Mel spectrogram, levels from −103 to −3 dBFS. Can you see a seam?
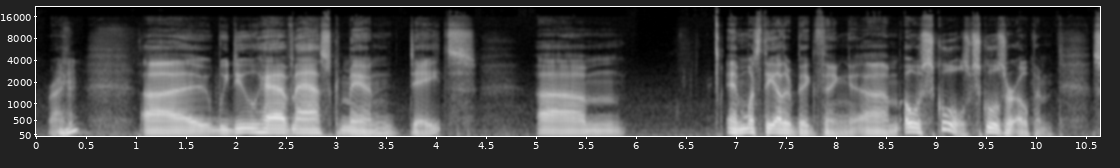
yes; 3 cuts; at 2.6 s, 6.9 s, 9.4 s

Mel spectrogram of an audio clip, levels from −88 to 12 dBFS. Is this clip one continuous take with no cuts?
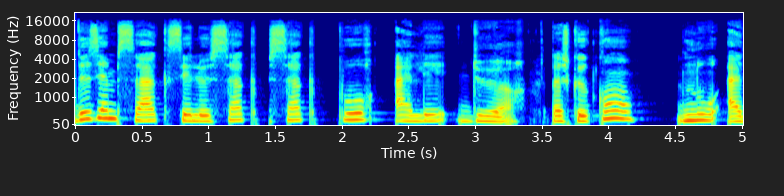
no; 1 cut; at 1.5 s

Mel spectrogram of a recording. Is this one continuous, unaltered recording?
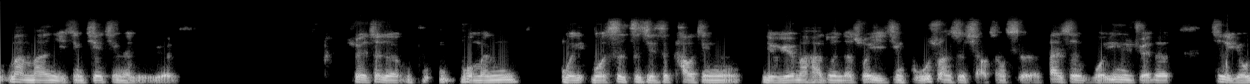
yes; 0 cuts

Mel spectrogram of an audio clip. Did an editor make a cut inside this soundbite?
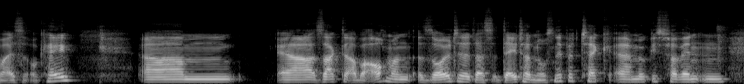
no; 0 cuts

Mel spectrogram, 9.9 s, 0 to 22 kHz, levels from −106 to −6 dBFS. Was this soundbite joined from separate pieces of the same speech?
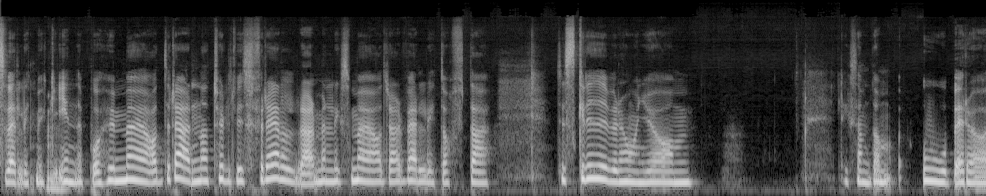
yes; 2 cuts; at 1.9 s, 3.5 s

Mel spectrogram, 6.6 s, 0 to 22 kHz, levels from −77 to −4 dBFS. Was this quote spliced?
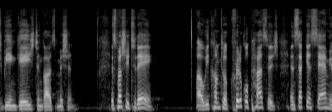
no; 0 cuts

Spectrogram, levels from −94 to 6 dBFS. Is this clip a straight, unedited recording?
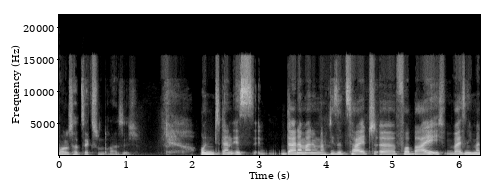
no; 1 cut; at 2.4 s

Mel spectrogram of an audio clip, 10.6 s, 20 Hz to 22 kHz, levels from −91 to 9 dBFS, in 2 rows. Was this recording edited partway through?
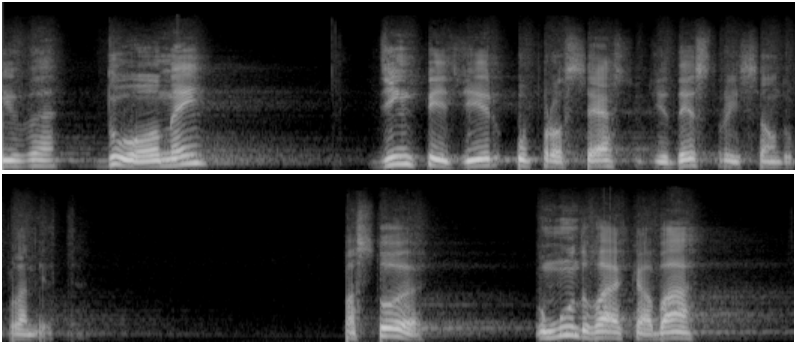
no; 0 cuts

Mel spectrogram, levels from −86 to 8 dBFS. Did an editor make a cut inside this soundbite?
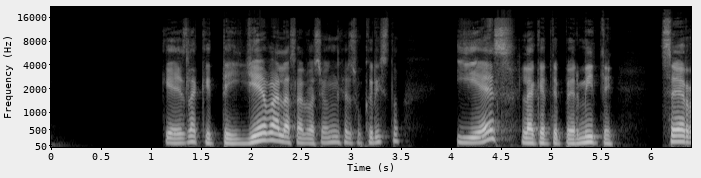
no; 0 cuts

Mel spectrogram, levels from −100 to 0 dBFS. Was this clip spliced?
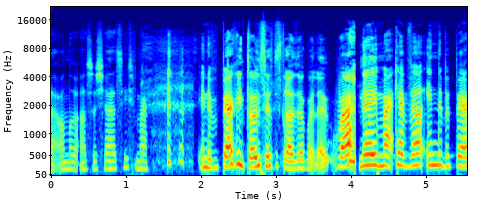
yes; 4 cuts; at 1.9 s, 3.0 s, 4.0 s, 4.6 s

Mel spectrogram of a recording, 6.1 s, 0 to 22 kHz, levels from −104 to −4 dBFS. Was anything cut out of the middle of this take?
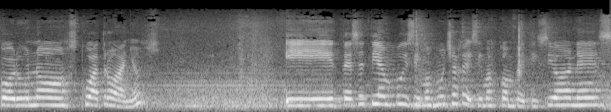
yes; 2 cuts; at 3.4 s, 4.6 s

